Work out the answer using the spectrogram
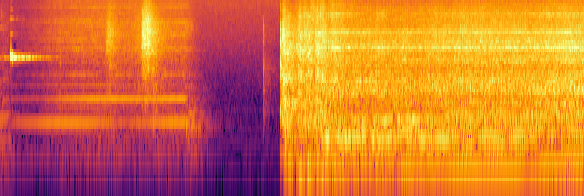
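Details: Sea-Doo XPDI after diagnosing a start-stall and uneven acceleration problem, now fixed: a few beeps, short silence, then engine catches and holds steady, even run with no stumbling or surging; normal running.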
